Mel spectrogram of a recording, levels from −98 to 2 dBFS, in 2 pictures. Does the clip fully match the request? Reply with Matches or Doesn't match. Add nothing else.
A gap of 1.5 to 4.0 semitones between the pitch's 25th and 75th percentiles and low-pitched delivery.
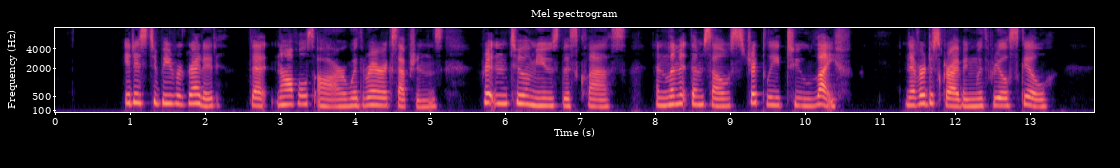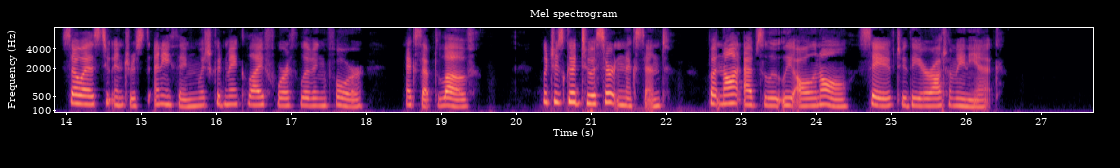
Doesn't match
